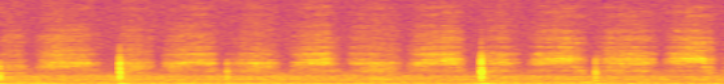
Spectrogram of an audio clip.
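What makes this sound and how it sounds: A stick of white chalk, held in the fingertips, rubs and scratches long strokes across a small square chalkboard with a wooden frame lying flat on a table. A steady, dry, bright scratching hiss pulses with each stroke. Four short, louder taps with a low thud stand out where the chalk meets the board.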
